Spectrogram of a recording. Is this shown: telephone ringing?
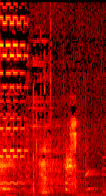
yes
